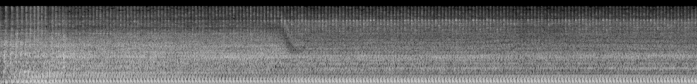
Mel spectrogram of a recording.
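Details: Homelite LR4300 generator with Robin Subaru EY28 single-cylinder engine, after a carburetor rebuild and replacing the NGK BPR6HS plug with a Champion RL82YC, now holds a steady governed speed with a crisp regular beat, no misfires or hunting; normal running.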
